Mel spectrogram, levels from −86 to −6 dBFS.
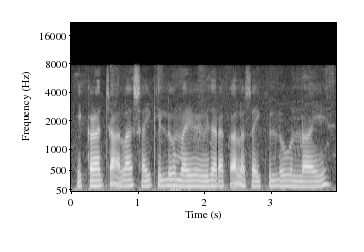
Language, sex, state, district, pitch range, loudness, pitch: Telugu, male, Telangana, Hyderabad, 125-135 Hz, -17 LUFS, 130 Hz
